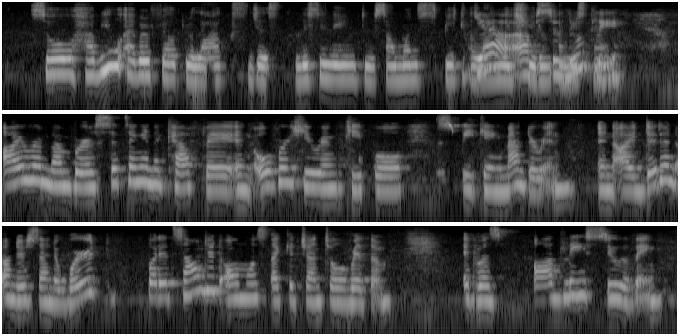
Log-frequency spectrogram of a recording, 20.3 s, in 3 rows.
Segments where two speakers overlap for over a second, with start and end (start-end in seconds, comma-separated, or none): 4.7-6.2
